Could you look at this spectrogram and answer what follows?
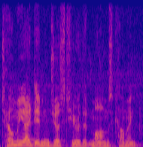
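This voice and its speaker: A man's voice: a little high, brisk, a bit bright, slight background noise, natural voice. A man acting a bitter, hot-tempered young adult son in a naturalistic radio play, blunt and sarcastic. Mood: angry.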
